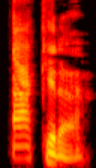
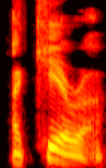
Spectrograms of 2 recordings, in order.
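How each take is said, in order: First: The name is said with a Japanese-style pronunciation. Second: The name is said with an Anglicized pronunciation. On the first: The speaker calls it right. "that's probably the more accurate Japanese pronunciation" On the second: The speaker calls it wrong. "for most of my life I've been saying it Akira"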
